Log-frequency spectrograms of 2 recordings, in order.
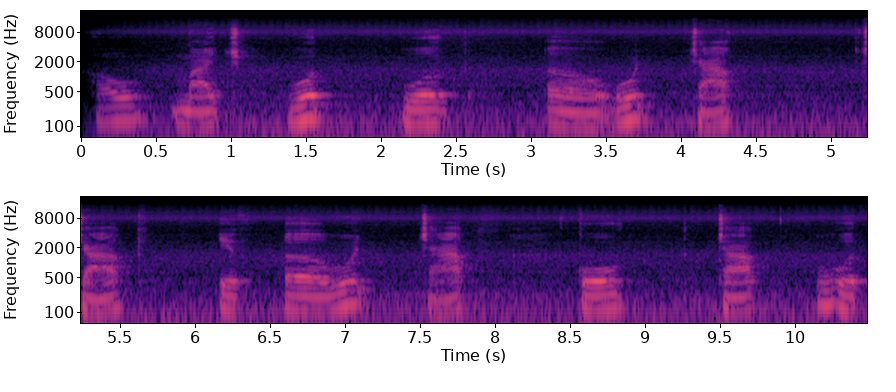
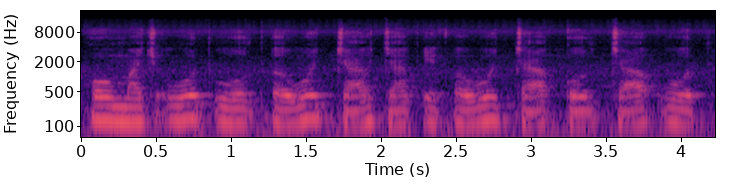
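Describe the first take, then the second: First: It is said at a slow speed. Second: It is said at a fast speed.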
